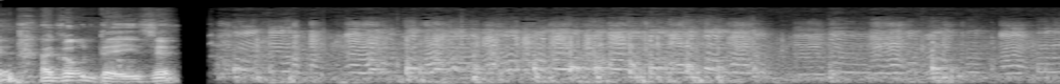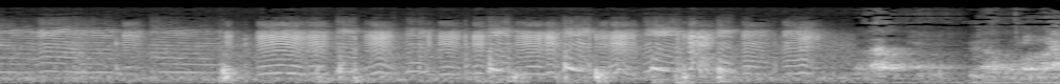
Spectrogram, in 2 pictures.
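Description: A dog paws and scrapes a plastic disc on the floor.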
